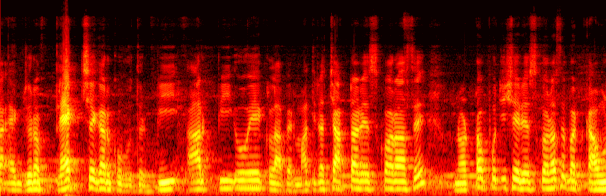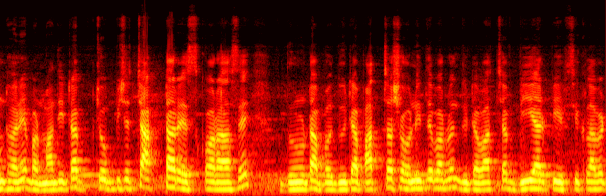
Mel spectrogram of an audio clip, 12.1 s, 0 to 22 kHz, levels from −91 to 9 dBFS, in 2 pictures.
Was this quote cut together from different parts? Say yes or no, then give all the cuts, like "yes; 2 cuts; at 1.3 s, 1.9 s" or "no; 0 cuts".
no; 0 cuts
